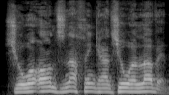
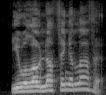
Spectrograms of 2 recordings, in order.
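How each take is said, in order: First: Klaus Schwab in a put-on German accent; German-accented quote, lightly hammed; mock German accent. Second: Said in the usual way. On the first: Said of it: "That's in his German voice". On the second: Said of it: "What did he say?".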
